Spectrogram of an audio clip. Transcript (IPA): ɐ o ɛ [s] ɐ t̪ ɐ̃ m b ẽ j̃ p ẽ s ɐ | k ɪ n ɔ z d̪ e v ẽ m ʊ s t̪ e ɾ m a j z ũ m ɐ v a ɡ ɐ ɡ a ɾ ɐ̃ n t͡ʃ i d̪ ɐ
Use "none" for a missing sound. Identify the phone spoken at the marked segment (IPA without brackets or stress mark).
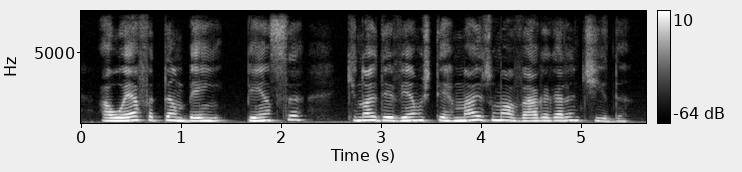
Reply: f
